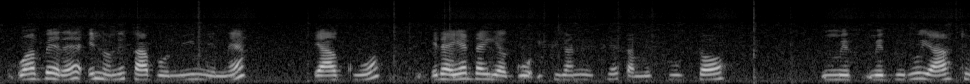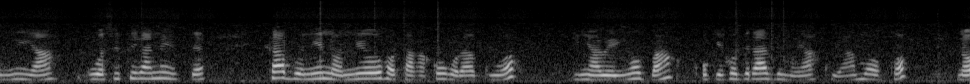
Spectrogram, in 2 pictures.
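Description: Throughout, the background sinks between phrases and swells back up under the speech. These are noise suppressor artifacts: the processor pulls down each band it judges to be steady noise by about 12 dB, frame by frame, working against room noise that sits about 19 dB below the speech.

Speech cut by the noise suppressor occurs three times, and in each case soft sounds turn faint and swallowed for roughly 150 ms in total. The first is at 0.09 to 0.46 s, just before "ĩno nĩ kambuni nene". The second is at 3.9 to 4.26 s, just before "ĩrĩa yendagia". The third is at 16.14 to 17.47 s, between "nguo nginya wĩ" and "yaku ya". The suppressor mistook this speech for noise and dropped it by about 11 to 12 dB.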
